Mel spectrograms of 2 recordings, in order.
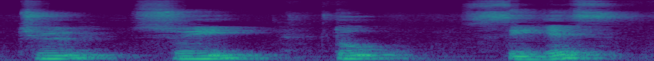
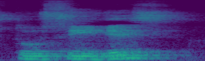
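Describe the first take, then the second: First: Slow. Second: Said in the usual way. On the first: Shown as a demonstration. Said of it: "teacher repeats conjugation slowly". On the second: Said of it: "teacher repeats conjugation".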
